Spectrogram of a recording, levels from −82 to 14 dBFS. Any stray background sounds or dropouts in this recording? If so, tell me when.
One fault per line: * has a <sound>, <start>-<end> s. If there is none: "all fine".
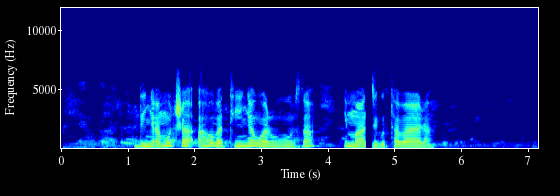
* has a dropout, 4.6-4.7 s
